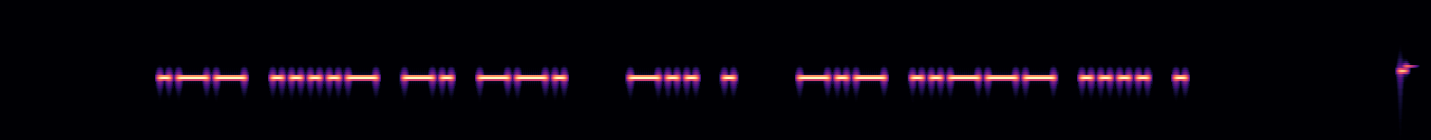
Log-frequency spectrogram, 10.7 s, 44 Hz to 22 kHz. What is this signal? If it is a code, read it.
Morse code, heard as a keyed tone, about 17 wpm, 700 Hz. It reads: W4NG DE K2HE
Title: USA Callsign DE Callsign - 4 Characters - 17wpm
